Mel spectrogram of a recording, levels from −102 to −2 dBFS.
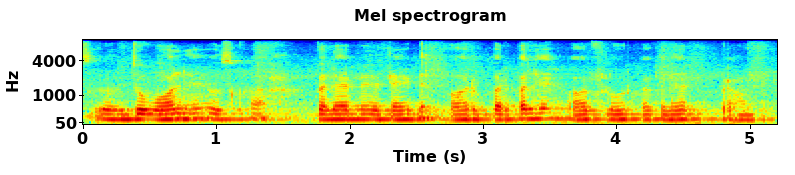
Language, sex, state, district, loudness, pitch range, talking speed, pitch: Hindi, male, Gujarat, Valsad, -16 LUFS, 130-140 Hz, 170 wpm, 135 Hz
